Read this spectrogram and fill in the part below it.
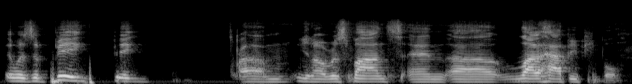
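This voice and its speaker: A man's voice: mid-range voice, fairly even intonation, slow pace, rough recording. A man talking on a gaming podcast panel, rambling with lots of "you know" fillers and restarts. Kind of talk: casual chat.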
